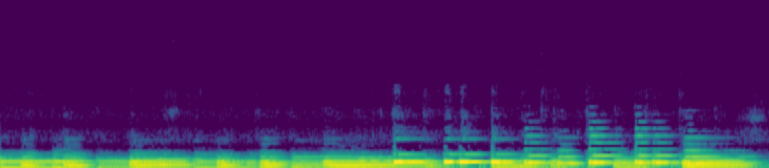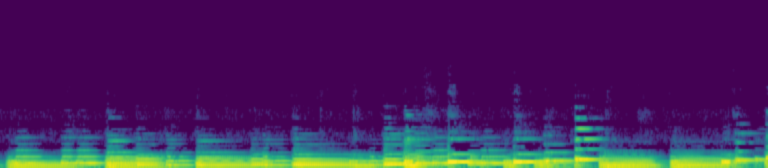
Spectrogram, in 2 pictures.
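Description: Digital stage piano playing a jazz waltz in three-four time. Held bass notes and chords sit under a melody line, in an arrangement built around repeated ii–V–I chord progressions.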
